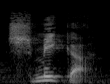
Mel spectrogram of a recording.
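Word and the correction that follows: semikha: if I'm saying it correctly, or samika. It's actually samika. It's a samik. It's not a sheen. It's samika.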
